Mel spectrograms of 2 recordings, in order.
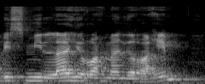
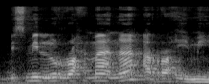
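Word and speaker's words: بسم الله الرحمن الرحيم: Kemudian di sini juga dikatakan bismillahirrahmanirrahim diganti bismillurrahmanirrahimi. Nah, ini unik sekali cara bacanya bismillurrahmanirrahimi gitu. Ya, ini kesalahan fatal.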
